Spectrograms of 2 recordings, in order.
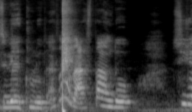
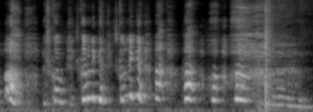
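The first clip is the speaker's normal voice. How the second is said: laughing panic; 10 semitones higher than usual. Retold or imitated. In labor, announcing another contraction to the room, laughing in panic. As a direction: panic and laugh as the pain returns.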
